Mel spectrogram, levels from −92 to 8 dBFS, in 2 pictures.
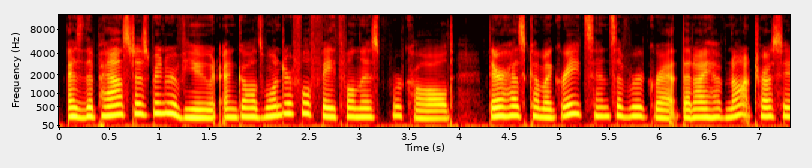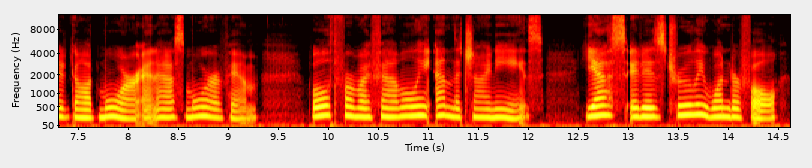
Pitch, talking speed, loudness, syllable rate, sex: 230 Hz, 175 wpm, -18 LUFS, 4.9 syllables/s, female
